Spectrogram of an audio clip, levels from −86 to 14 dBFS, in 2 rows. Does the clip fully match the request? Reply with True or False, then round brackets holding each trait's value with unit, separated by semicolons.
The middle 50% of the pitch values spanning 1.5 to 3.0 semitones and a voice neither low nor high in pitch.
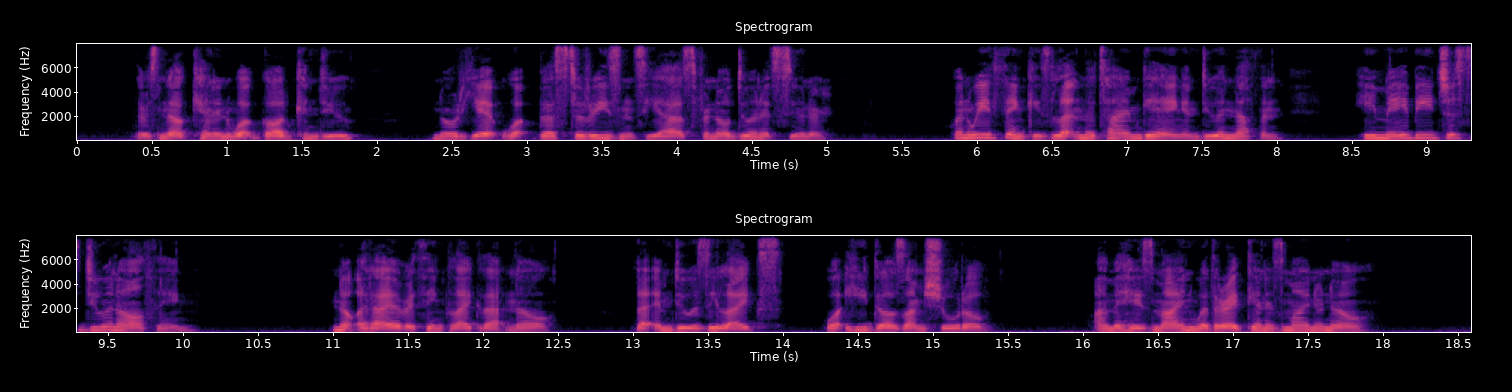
False (2.5 semitones; 195 Hz)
